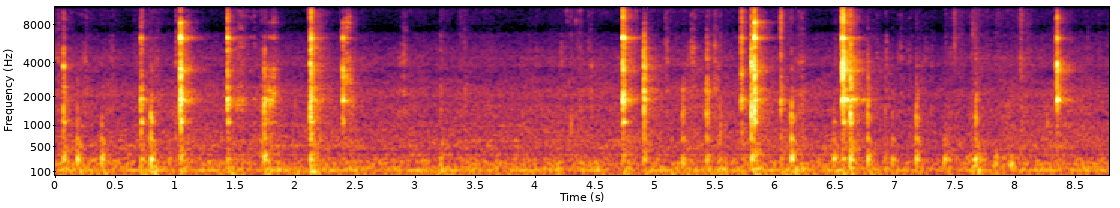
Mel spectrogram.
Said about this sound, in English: I'm going to stir that a little bit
